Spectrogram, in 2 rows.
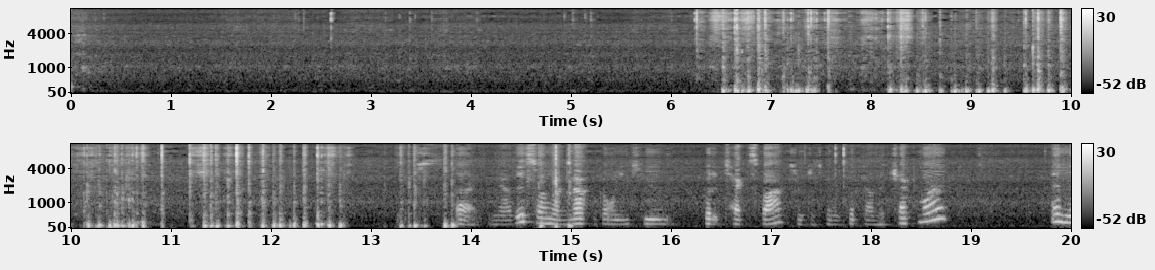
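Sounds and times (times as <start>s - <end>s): keyboard typing: 6.2s - 15.2s.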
